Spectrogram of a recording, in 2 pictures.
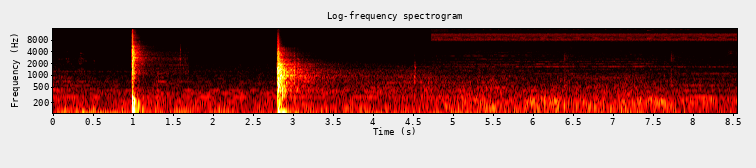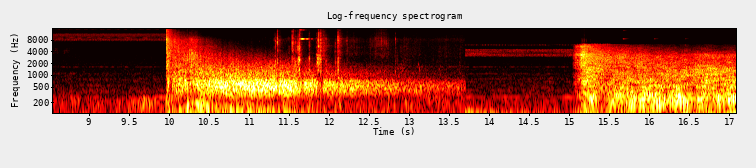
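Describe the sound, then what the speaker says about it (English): Several loud, sharp rifle gunshots at a wild boar on a California farm near a wild apple bush, spaced apart among quieter stretches, with a broad burst of noise and rustling afterward. "Boom, a clean pinpoint shot"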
